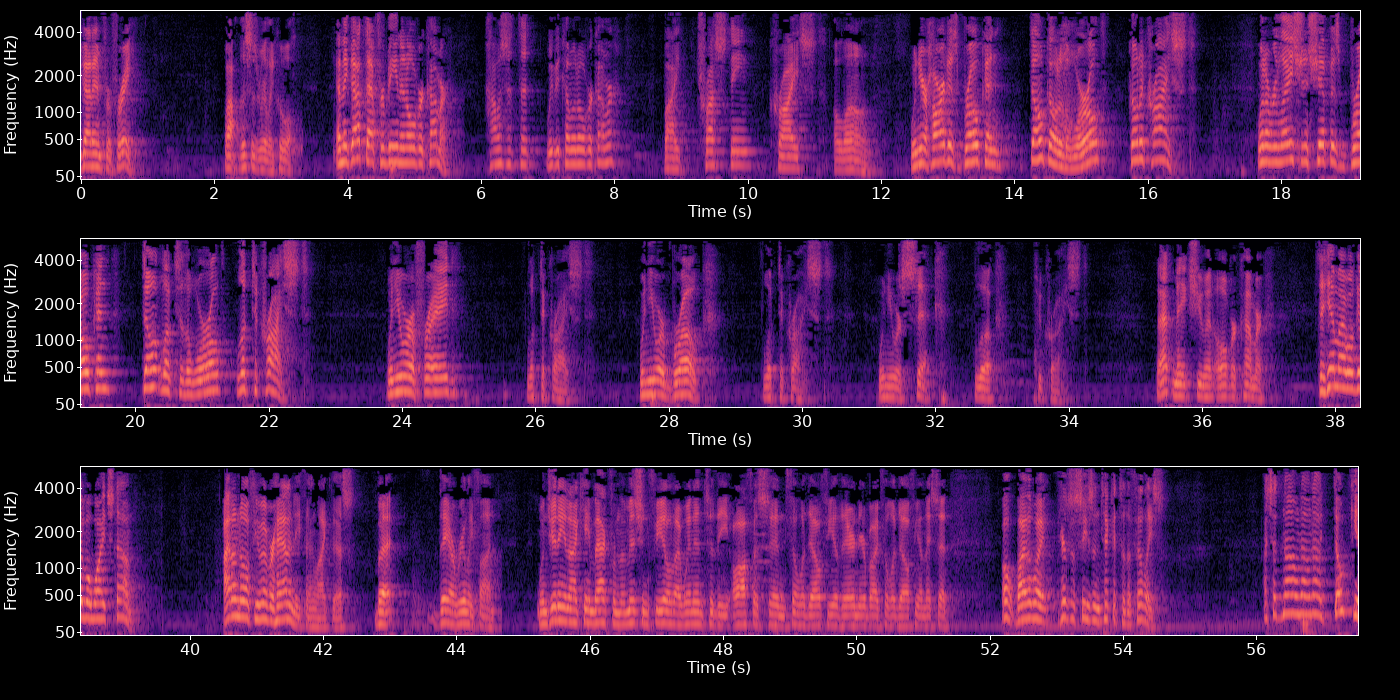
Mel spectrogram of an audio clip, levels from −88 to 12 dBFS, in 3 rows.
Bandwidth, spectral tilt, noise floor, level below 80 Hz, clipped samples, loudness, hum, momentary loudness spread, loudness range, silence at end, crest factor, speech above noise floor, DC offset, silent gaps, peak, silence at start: 5.4 kHz; -6.5 dB/octave; -59 dBFS; -56 dBFS; under 0.1%; -20 LUFS; 60 Hz at -50 dBFS; 16 LU; 8 LU; 0 s; 22 dB; 39 dB; under 0.1%; none; 0 dBFS; 0 s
